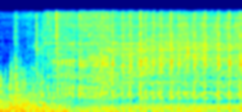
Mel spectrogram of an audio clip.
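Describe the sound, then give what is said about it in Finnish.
A small PV moped, just kick-started, runs loud, a steady raspy two-stroke buzz with slight revving throughout, with no voices over it. “PV polkaistiin käyntiin.”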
